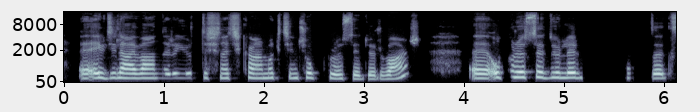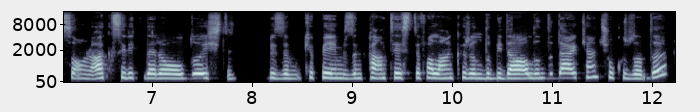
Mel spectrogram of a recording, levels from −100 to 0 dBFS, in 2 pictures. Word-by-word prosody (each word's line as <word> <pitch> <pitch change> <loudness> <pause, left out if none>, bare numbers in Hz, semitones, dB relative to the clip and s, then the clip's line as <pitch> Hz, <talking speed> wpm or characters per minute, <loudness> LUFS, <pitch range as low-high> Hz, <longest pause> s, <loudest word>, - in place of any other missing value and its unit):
e 225 - 0
evcil 250 +1 +1
hayvanları 235 -1 +2
yurt 240 +1 -9
dışına 235 -1 -4
çıkarmak 235 0 -3
için 235 0 -6
çok 250 0 -2
prosedür 195 -3 -3
var. 200 - -2 0.5
Eee, 230 -1 +4
o 260 - +3
prosedürleri 265 -2 +3 0.5
yaptık, 235 -1 -4
sonra 225 -4 -2
aksilikler 240 -1 0
oldu, 225 +1 +4
işte, 230 -3 -4 0.4
bizim 220 -3 -4
köpeğimizin 235 -4 -1
kan 235 -2 +1
testi, 250 +1 0
falan, 235 -2 +2
kırıldı, 235 -2 -2
bir 245 -2 -4
daha 225 -1 +7
alındı 235 +1 +2
derken 245 +3 +1
çok 265 -7 -7
uzadı. 230 - +1
235 Hz, 145 wpm, -24 LUFS, 230-250 Hz, 0.5 s, daha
